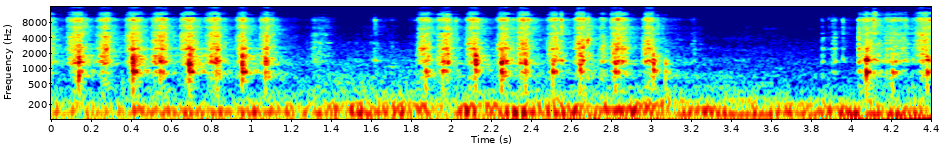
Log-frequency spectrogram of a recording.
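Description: Raw beetroot being grated on a stainless-steel box grater: quick rasping strokes, about five or six a second, in two runs with a short pause between.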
